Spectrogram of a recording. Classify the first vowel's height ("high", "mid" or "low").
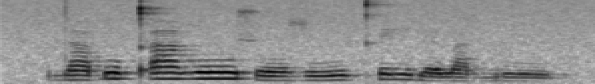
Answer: low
